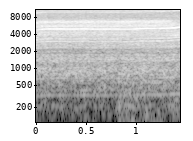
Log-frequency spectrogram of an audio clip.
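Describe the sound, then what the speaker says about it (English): An electric drill fitted with a Forstner bit bores into wood for a dowel hole, giving a steady, loud, close high-pitched whir that runs unbroken throughout with no talk. "I'll just drill down"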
